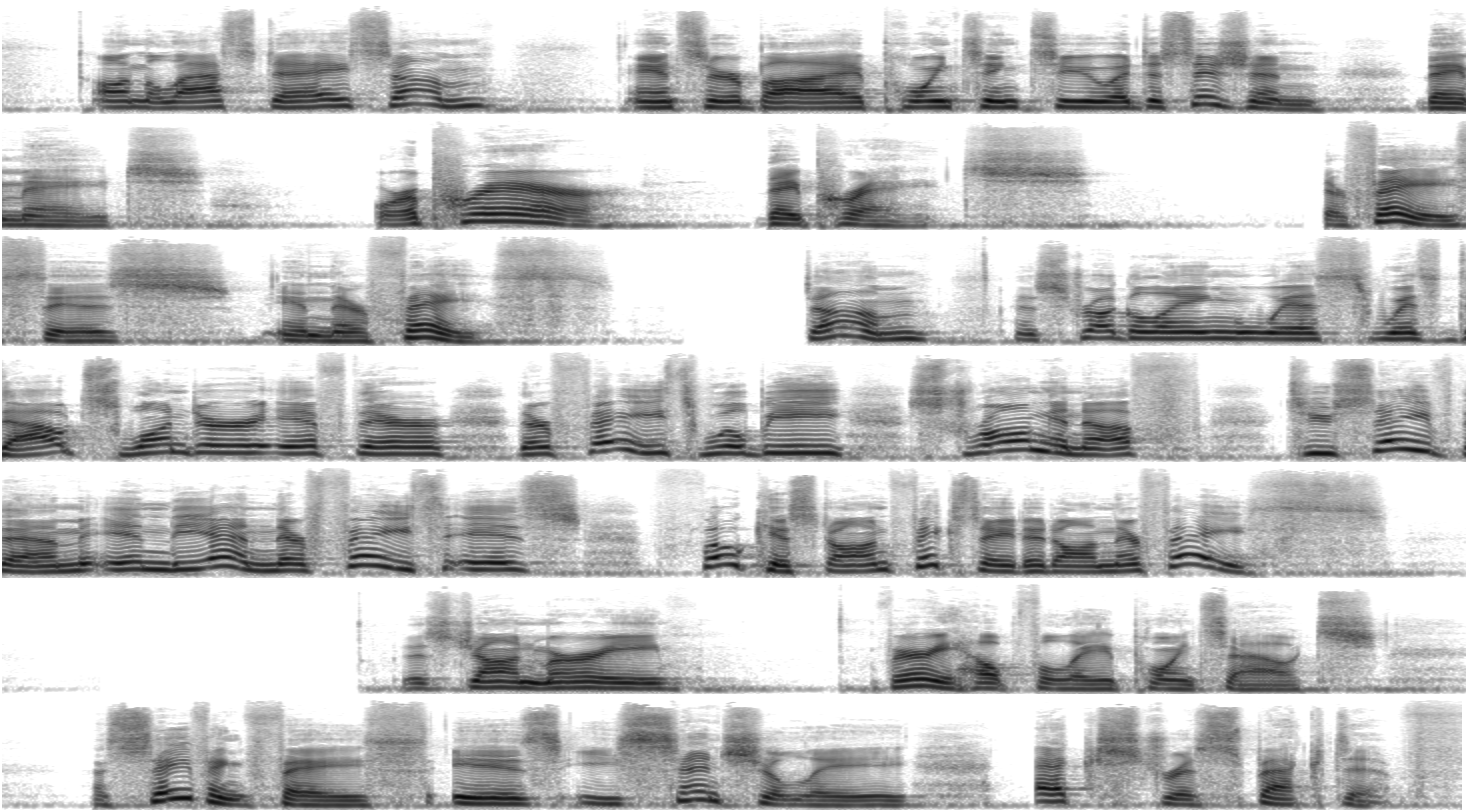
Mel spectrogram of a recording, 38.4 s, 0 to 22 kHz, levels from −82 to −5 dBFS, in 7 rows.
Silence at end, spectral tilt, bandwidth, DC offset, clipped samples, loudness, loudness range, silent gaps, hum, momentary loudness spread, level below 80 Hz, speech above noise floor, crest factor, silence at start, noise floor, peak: 0.1 s; -5 dB/octave; 19 kHz; under 0.1%; under 0.1%; -19 LUFS; 4 LU; 10.37-10.44 s, 13.53-13.99 s, 27.81-28.77 s; none; 13 LU; -66 dBFS; 46 dB; 18 dB; 0.35 s; -65 dBFS; -2 dBFS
